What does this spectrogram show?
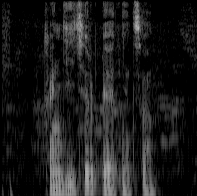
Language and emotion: Russian, neutral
